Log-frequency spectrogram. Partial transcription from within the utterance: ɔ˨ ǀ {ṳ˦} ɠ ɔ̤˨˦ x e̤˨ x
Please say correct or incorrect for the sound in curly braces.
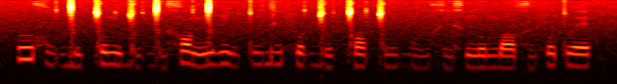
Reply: incorrect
